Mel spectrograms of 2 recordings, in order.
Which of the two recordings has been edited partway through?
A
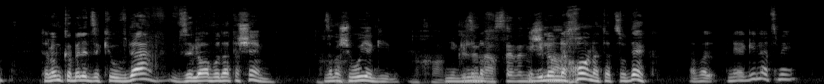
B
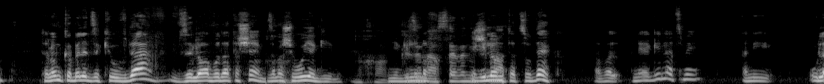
B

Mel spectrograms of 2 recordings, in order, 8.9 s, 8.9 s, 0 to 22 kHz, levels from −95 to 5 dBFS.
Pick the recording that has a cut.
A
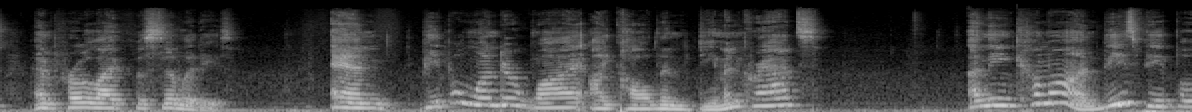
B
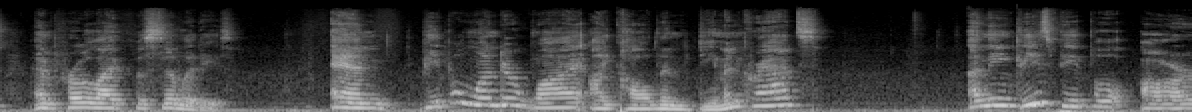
B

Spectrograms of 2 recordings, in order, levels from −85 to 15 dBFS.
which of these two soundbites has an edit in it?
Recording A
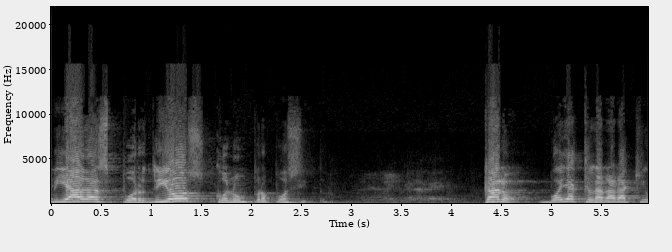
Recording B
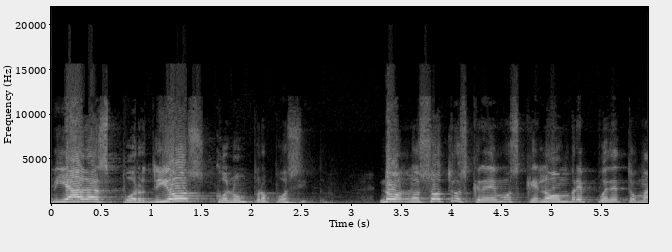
B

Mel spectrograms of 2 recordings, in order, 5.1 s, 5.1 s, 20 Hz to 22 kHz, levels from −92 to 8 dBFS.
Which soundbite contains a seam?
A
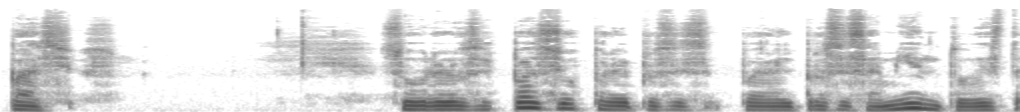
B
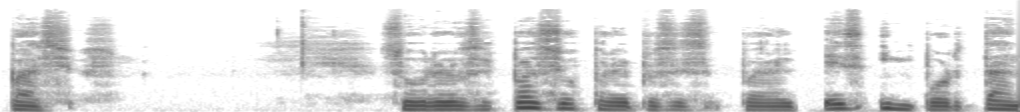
B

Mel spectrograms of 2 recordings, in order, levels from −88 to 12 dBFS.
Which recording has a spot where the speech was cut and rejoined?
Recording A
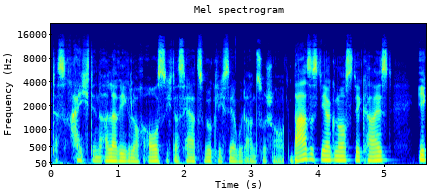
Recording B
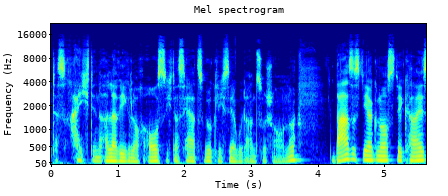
A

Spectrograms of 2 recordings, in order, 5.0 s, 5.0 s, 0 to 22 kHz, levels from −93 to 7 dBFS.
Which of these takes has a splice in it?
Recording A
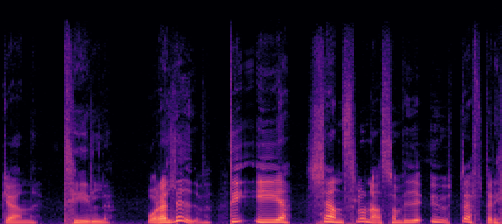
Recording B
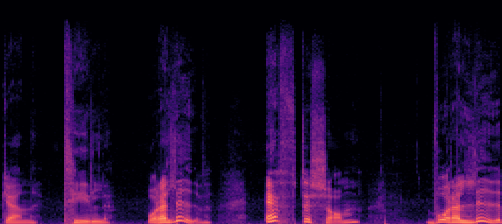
A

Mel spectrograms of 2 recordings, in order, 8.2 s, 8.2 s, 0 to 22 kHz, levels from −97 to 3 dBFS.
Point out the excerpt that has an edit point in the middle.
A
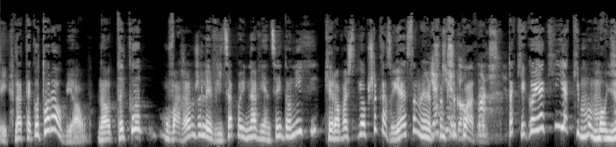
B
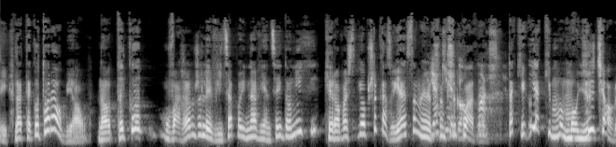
B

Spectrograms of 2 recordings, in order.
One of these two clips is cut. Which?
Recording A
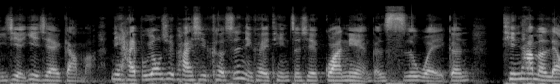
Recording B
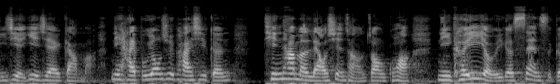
B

